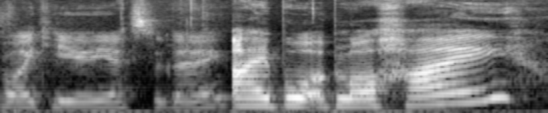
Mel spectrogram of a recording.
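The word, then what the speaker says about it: Blåhaj: yesterday I bought a blah High which is how it's pronounced not blahaj like most people say it um which I'm always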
